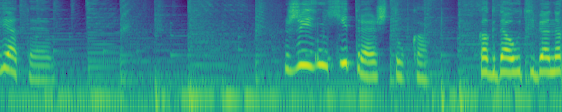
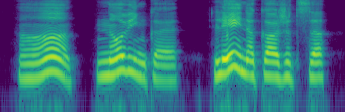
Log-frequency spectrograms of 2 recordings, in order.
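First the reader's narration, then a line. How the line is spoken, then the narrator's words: Muffled reply. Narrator (Russian): глухо отозвался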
